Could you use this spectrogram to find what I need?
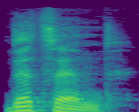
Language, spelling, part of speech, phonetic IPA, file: Russian, доцент, noun, [dɐˈt͡sɛnt], Ru-доцент.ogg
- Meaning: docent, reader, associate professor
